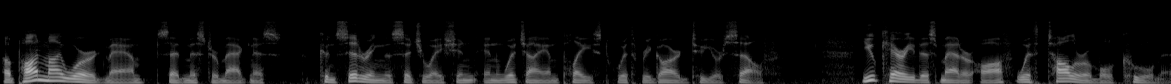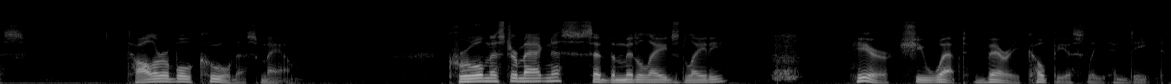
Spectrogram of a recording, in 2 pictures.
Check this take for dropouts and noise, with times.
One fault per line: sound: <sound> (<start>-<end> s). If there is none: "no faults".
sound: sniff (19.4-19.8 s)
